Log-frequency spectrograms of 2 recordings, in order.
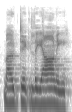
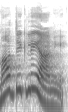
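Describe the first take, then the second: First: The name is said with an Australian accent. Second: The name is said with an Italian accent. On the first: "If you were from Australia, it might sound like" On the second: "That's how you would say it with an Italian accent"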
